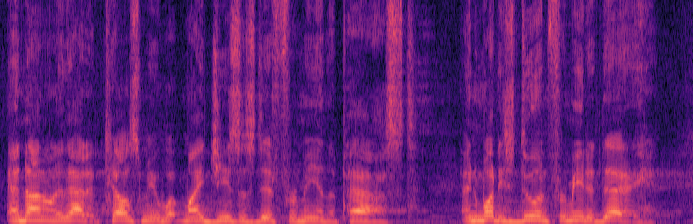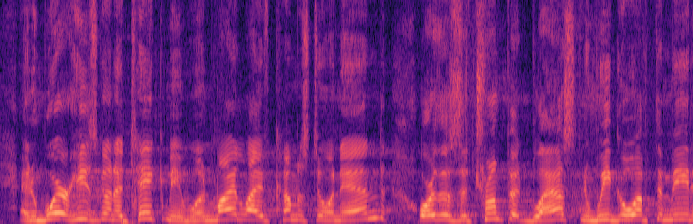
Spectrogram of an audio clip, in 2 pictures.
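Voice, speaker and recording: A man preaching a sermon as pastor, excitable and emphatic, asking his listeners rhetorical questions. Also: extremely high pitch. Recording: echoey hall with long reverb.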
